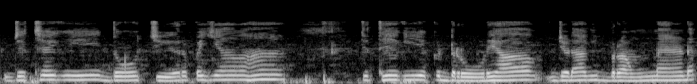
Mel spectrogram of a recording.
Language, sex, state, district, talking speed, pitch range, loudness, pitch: Punjabi, male, Punjab, Kapurthala, 135 wpm, 185-210 Hz, -14 LUFS, 195 Hz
